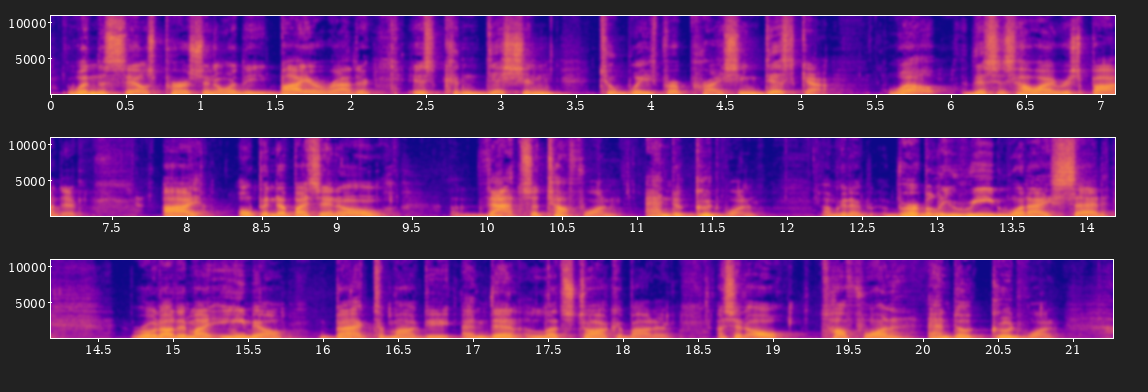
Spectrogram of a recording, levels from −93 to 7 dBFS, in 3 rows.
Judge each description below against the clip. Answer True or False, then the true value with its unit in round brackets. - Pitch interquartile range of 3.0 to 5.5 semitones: True (4.5 semitones)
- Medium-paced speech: True (185 wpm)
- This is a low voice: True (115 Hz)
